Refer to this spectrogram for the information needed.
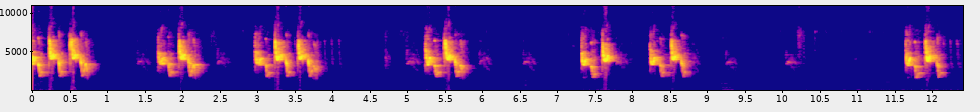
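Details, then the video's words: Lively bar-winged prinia song of the ngebren and nembak type, used to trigger lazy birds to sing; scratchy clusters of two or three notes repeated about every one to two seconds. "CIBLEK GACOR penuh emosi ngebren dan nembak cocok untuk pancingan ciblek malas berbunyi"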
